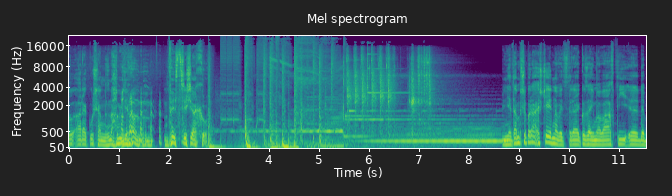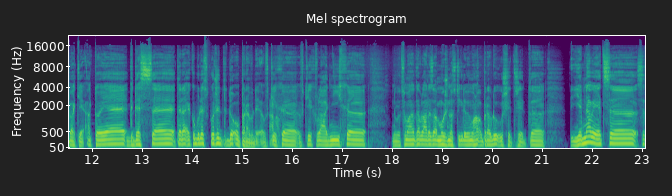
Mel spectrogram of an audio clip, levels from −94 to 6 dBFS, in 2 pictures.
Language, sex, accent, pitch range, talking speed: Czech, male, native, 105-135 Hz, 135 wpm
